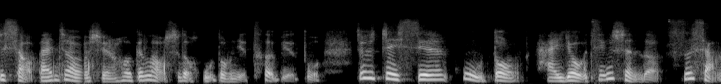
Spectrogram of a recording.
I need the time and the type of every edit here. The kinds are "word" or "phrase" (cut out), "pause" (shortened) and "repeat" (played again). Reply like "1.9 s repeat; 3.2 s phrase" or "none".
5.3 s pause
